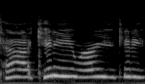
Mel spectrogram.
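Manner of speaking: high-pitched calling out. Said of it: "I'm like".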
